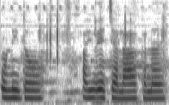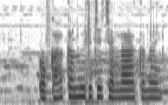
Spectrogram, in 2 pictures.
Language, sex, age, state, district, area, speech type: Santali, female, 18-30, West Bengal, Jhargram, rural, spontaneous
